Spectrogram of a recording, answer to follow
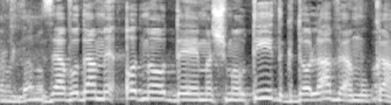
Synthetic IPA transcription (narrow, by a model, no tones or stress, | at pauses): zeavo̞dame̞ʔʔo̞d̪me̞o̞d̪maʃmaut̪it̪ɡdo̞lave̞amuka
